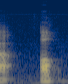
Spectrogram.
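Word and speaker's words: 억: เฉพาะ ของ มัน ครับ อ่าน ว่า ออก ออก นะ ครับ ก็ คือ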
